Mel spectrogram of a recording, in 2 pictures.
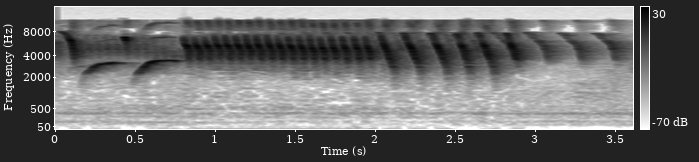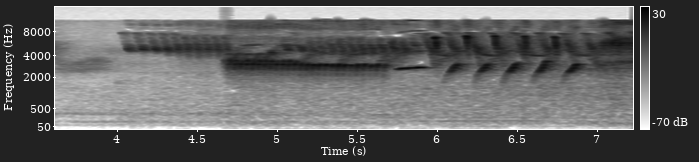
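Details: Long canary song intended to train young canaries. A rapid rattle turns into repeated descending whistles, a brief near-silent pause follows, then a buzzy sustained trill with quick looping notes.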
